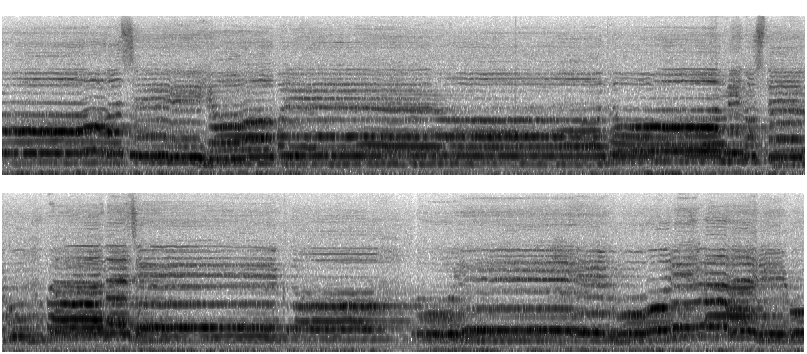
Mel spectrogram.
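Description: Children's choir singing unaccompanied in long held chords, phrase after phrase, with a brief breath pause about eighteen seconds in.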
